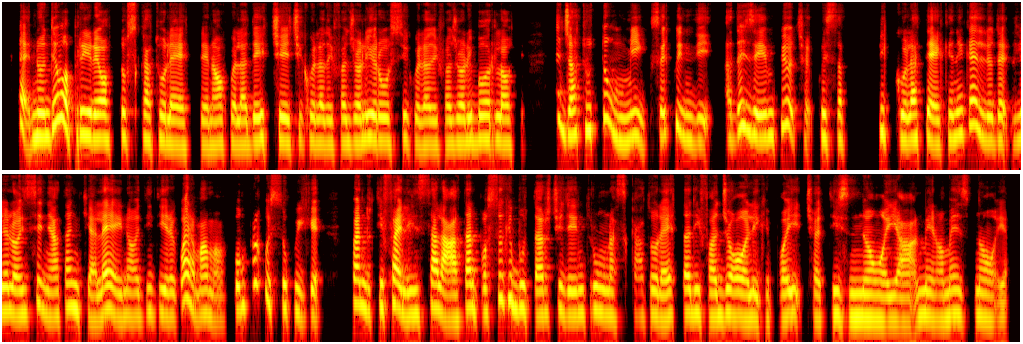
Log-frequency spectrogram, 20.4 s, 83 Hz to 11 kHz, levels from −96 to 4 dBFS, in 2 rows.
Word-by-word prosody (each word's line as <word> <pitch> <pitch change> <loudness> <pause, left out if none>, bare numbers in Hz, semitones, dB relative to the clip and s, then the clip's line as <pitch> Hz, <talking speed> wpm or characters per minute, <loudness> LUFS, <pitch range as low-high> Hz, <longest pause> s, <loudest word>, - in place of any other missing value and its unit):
eh, - - +2
non 215 +1 +5
devo 345 +8 +5
aprire 225 -2 +5
8 205 +2 +2
scatolette, 185 -5 -2
no, 175 +1 +1
quella 175 -1 -1
dei 195 +3 0
ceci, 195 -1 0
quella 190 -2 -2
dei 180 - -3
fagioli 185 +3 +1
rossi, 190 0 -1
quella 180 -2 -3
dei 175 0 -3
fagioli 185 +2 0
borlotti, 195 -2 0 0.3
è 375 - -4
già 230 -2 +3
tutto 270 +9 -1
un 210 -9 -2
mix 210 -1 -3
e 220 +1 0
quindi 220 - -4
ad 205 +4 -6
esempio 225 0 +2
c'è - - -13
questa 210 -2 -3 0.3
piccola 210 -4 +1
tecnica 205 - +2
le 215 -8 -2
ho - - 0
de 195 0 -1
gliel'ho 200 0 +1
insegnata 190 0 -3
anche 215 -6 -2
a - - 0
lei, 195 +1 +3
no, 175 -1 -4
di 200 +3 -9
dire: 185 -2 -2
"Guarda - - +3
mamma 185 0 -1
compra 235 - -1
questo 240 - -4
qui 200 -6 -5
che 170 - -2 0.2
quando 250 -6 +2
ti 225 - -3
fai 240 -2 +6
l'insalata 185 0 +4
al 225 - 0
posto 200 +9 -4
che 285 0 0
buttarci 210 -3 -1
dentro 190 +2 -2
una 185 -3 -2
scatoletta 180 +1 -3
di 190 0 -1
fagioli 175 -1 +1
che 165 - -15
poi 170 +3 -1
cioè 165 -2 -6
ti 185 +2 -2
snoia, 165 -2 0
almeno 175 -1 -3
a - - -3
me 185 +2 -2
snoia, 170 - -5
190 Hz, 205 wpm, -24 LUFS, 180-215 Hz, 0.3 s, fai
